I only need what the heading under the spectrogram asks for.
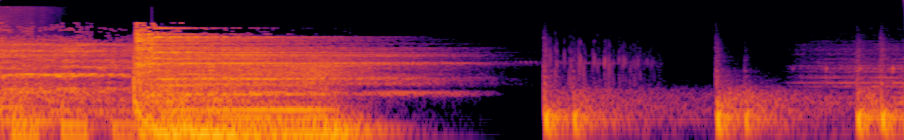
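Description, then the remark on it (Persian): A heavy heartbeat sound effect: deep thudding double beats repeat roughly every second and a half, after a loud booming swell that slowly fades into a brief silence. No one speaks. “مسرور زیر پارچه همچنان گریه می کرد و صدای تپش قلبش را بیش از پیش می شنید متعجب گفت من زندم قلبم میزنه”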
